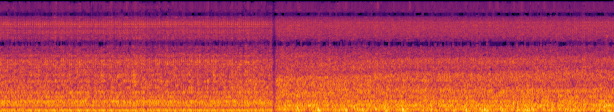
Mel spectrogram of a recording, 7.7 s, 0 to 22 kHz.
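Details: Cummins 3.3 QSB diesel, 4,500 hours, cranked up after bearing and piston work: catches and settles into a steady even idle with a low drone, no knocks or misses; sounds healthy.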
